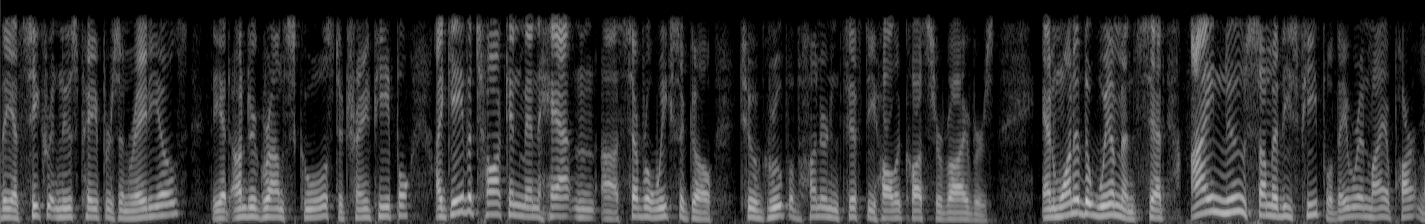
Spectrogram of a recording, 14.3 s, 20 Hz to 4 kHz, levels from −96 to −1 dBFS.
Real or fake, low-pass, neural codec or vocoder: real; 3.6 kHz; none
